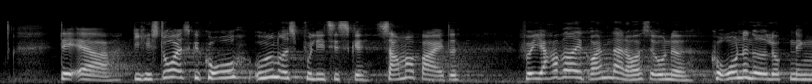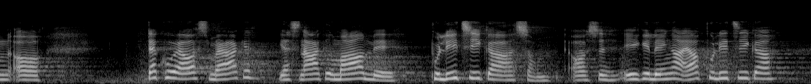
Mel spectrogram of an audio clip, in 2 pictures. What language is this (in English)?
Danish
